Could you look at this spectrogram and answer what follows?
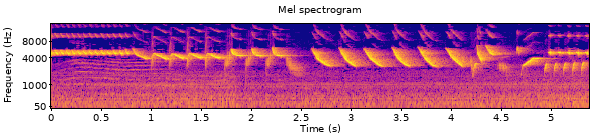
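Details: Melodious song of a pet green canary at Jaesan: a brief rising whistle, then a long run of loud down-slurred notes about three per second, closing with a quick trill.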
